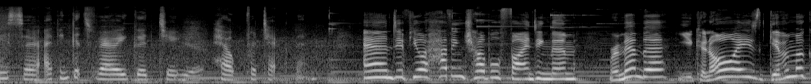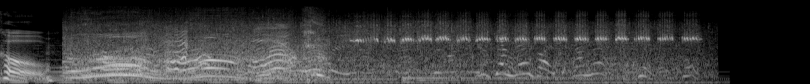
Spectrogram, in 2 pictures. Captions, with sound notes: so I think it's very good to help protect them. And if you're having trouble finding them, remember, you can always give them a call. (ALL CROAK LIKE FROGS) (RIBBITS)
